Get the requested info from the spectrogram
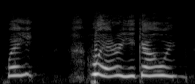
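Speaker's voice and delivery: high, loud shriek after someone; panicked call. A narrator's reading. Brother abandoned by his sister, panicked calling. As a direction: call out desperately as they leave.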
